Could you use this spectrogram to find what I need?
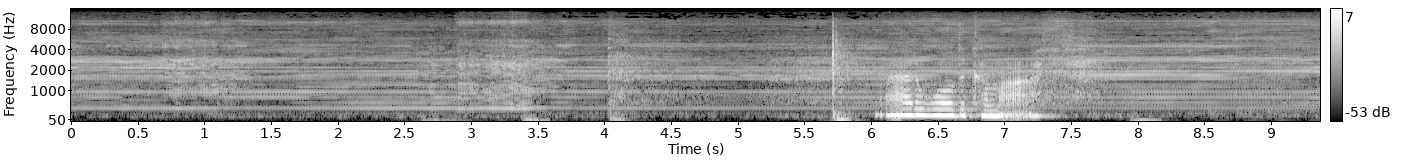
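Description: Electric hair clippers buzz steadily up close.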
